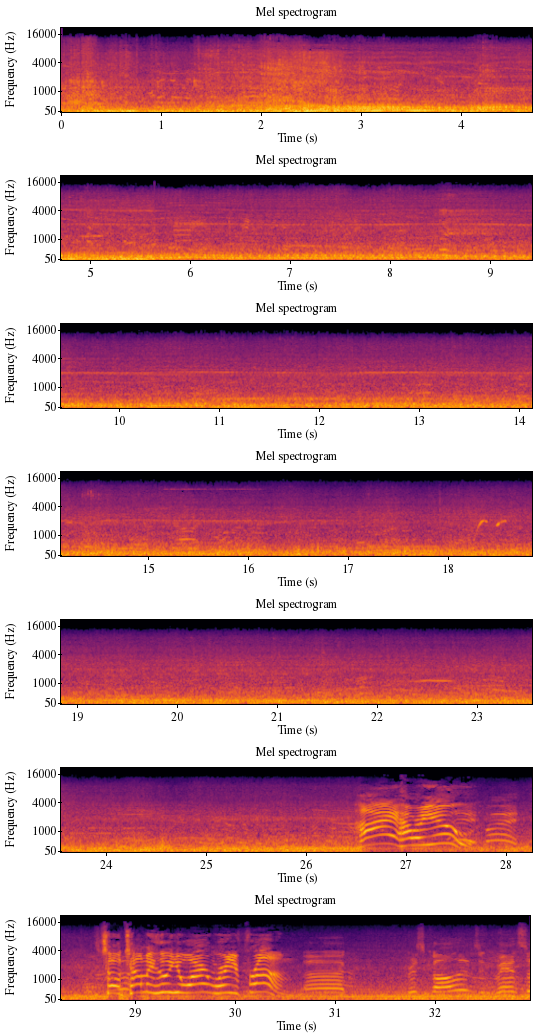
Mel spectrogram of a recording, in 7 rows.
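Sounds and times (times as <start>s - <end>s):
car engines idling at an outdoor car show: 0.0s - 32.9s.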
